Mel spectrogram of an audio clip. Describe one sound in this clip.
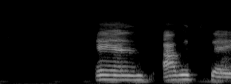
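A woman speaks brightly over an online call.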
